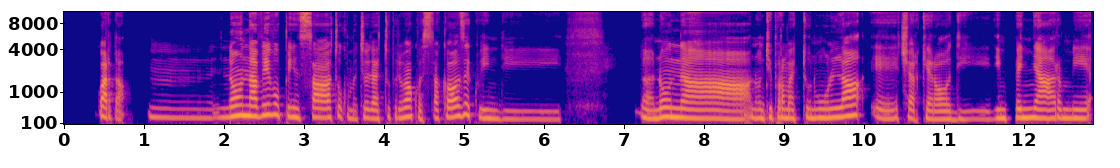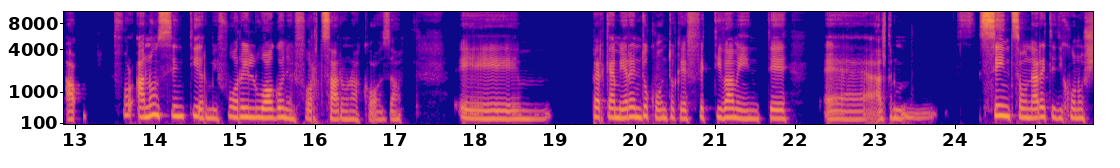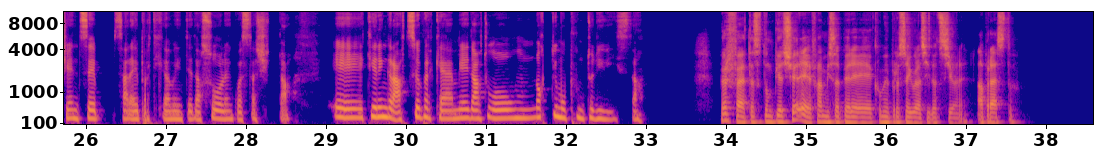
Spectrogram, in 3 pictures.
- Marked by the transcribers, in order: teeth sucking
- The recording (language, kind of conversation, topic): Italian, advice, Come posso integrarmi in un nuovo gruppo di amici senza sentirmi fuori posto?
